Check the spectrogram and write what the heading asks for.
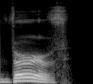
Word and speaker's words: VRV: Oh, VRV is pronounced Verve.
